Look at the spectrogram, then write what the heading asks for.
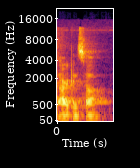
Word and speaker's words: Arkansas: I have not either, but I've always found it fascinating that it is spelled Arkansas and it's pronounced Arkansas.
